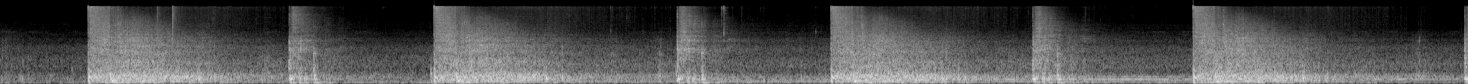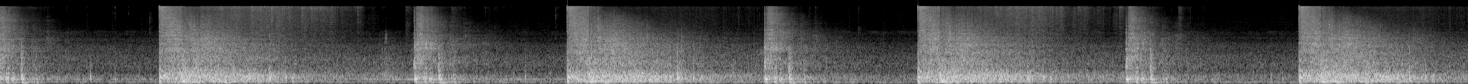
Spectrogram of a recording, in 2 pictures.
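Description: Black Cat 'Kingdom' 16-shot aerial firework cake firing its shells one at a time, about eight in all: each a launch thump followed about a second and a half later by a loud bang of the shell bursting, trailing off in a fading crackling hiss.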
